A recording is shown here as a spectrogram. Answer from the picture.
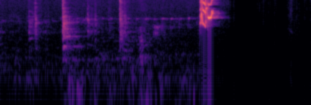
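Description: Lovebird giving one short, high chirp nearly three seconds in, after a few faint ticks.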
